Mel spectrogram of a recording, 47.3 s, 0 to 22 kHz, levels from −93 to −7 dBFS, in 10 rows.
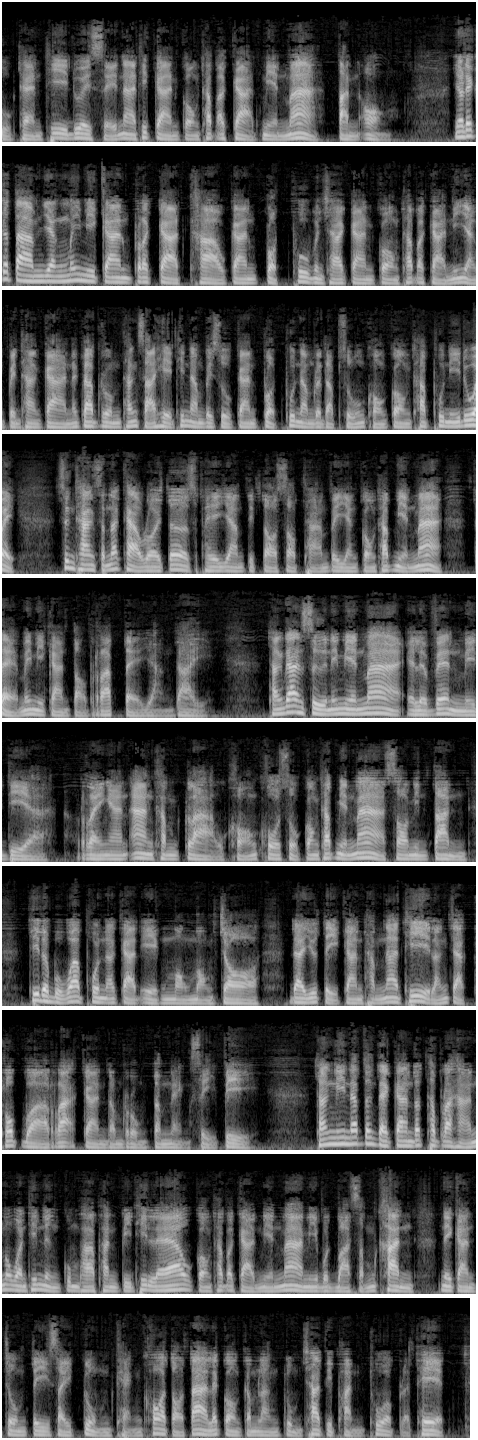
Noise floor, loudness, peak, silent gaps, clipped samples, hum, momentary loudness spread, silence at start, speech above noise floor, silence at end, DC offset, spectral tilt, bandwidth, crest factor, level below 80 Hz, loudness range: -54 dBFS; -28 LUFS; -6 dBFS; none; under 0.1%; none; 9 LU; 0 s; 26 dB; 0 s; under 0.1%; -5 dB/octave; 13.5 kHz; 22 dB; -50 dBFS; 3 LU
